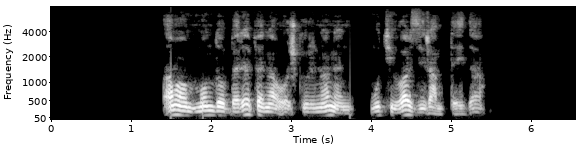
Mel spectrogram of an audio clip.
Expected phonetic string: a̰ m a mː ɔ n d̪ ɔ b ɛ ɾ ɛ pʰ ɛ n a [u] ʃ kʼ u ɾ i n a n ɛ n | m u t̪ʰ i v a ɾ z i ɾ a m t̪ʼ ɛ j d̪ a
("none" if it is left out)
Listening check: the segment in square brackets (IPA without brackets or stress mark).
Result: ɔ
